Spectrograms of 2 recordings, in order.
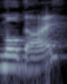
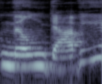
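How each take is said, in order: First: The name sounds like 'mull-guy', letters dropped. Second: The name is read letter by letter as spelled. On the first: The speaker calls it right. "you actually pronounce it Mulgai" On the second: The speaker calls it wrong. "it's spelt Milngavie"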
